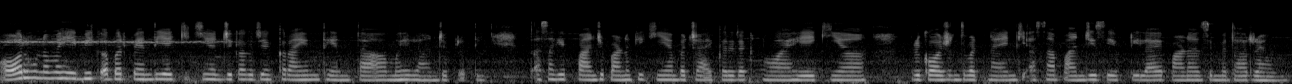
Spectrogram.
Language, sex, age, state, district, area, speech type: Sindhi, female, 18-30, Uttar Pradesh, Lucknow, rural, spontaneous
